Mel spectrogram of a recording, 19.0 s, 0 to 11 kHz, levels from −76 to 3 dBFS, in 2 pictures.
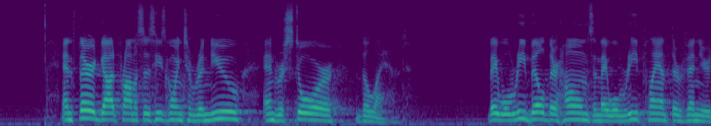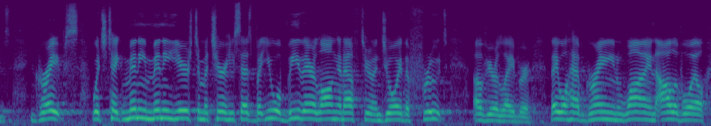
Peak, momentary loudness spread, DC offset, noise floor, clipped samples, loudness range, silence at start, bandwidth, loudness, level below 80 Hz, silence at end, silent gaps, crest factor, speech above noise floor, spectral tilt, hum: -14 dBFS; 9 LU; under 0.1%; -60 dBFS; under 0.1%; 5 LU; 0.6 s; 10.5 kHz; -30 LUFS; -60 dBFS; 0 s; none; 16 dB; 30 dB; -6.5 dB/octave; none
